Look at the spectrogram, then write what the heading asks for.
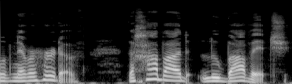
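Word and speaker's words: Chabad: Shrekinger's article is about Kabad, that's spelled C H A B A D, but pronounced Khabad. It's a global hidic movement most people have never heard of. The Khabad Lubavich, L U B-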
